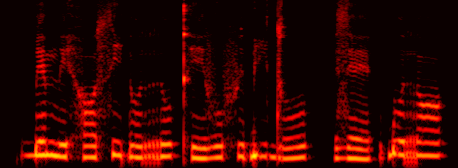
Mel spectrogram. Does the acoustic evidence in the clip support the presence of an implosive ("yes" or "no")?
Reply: yes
